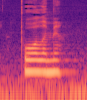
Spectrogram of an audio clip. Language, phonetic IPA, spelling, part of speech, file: Belarusian, [ˈpoɫɨmʲa], полымя, noun, Be-полымя.ogg
- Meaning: flame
